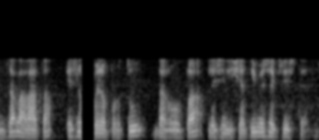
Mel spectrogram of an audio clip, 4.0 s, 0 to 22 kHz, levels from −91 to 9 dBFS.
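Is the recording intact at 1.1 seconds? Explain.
No. At 1.1 seconds the speech is in a hole caused by packet loss filled with silence, running from 1.02 to 1.18 s. Packets went missing, and the receiver played digital silence in their place rather than concealing the gap. The 160 ms dropout fits eight consecutive 20 ms packets of the G.711 telephone stream. The signal stops and restarts abruptly, so both edges of the gap are hard.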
